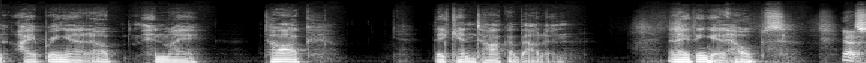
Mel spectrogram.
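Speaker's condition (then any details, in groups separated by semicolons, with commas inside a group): ALS; affects hand function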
